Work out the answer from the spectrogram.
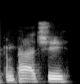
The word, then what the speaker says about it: Campacci: my full name kampachi you spell that kampachi is C am like Mary and PA CCI okay there you go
